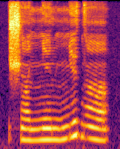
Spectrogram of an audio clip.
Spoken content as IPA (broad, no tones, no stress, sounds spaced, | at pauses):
ʃ ã ɲ ẽ n ɲ ɪ d ã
